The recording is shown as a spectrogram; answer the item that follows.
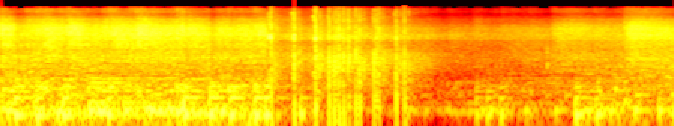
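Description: Lion dance percussion playing, cut across about two seconds in by a quick string of firecracker pops lasting about a second. A short lull follows before the percussion picks up again near the end.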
